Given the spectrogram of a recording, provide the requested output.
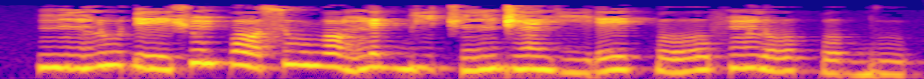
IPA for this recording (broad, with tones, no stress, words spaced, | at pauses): ŋĩ˨lu˧ɗeː˨ʃũ˦ pɔ˦˨su˦wɔ˦˨ ŋɛ˦ɡ͡bi˧t͡ʃĩ˨˦ d͡ʒɛ̃˦jiː˨ɾeː˦ k͡poː˨˦ fũ˦loː˧ k͡po˨ɡ͡bu˨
